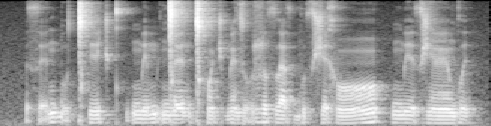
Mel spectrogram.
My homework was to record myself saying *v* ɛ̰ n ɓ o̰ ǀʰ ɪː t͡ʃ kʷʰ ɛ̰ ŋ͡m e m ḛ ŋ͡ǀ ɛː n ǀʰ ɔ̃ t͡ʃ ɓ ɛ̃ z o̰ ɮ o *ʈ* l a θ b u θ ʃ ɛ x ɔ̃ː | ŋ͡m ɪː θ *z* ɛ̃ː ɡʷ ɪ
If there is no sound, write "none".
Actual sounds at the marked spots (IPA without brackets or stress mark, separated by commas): θ, θ, ʒ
